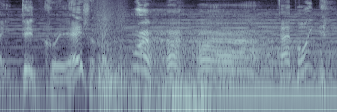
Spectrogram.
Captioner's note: menacing laughter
